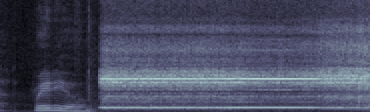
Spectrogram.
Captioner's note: blaring radio noise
